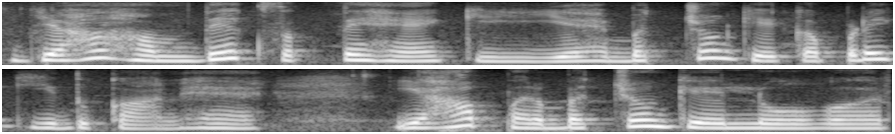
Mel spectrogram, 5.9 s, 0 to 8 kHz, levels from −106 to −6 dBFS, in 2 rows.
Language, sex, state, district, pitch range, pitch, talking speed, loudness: Hindi, female, Himachal Pradesh, Shimla, 210-270 Hz, 225 Hz, 190 wpm, -17 LUFS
